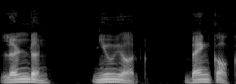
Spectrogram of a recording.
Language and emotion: Goan Konkani, neutral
